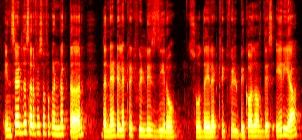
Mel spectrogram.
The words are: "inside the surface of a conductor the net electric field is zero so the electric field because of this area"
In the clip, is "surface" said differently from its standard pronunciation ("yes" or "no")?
no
